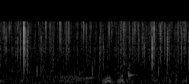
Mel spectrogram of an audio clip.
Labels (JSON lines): {"label": "biophony, cascading saw", "recorder": "SoundTrap 600 or HydroMoth"}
